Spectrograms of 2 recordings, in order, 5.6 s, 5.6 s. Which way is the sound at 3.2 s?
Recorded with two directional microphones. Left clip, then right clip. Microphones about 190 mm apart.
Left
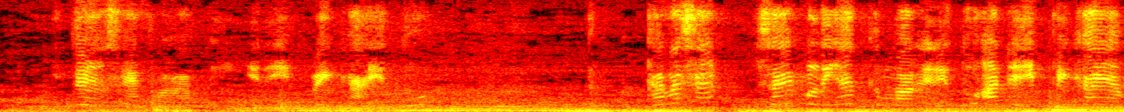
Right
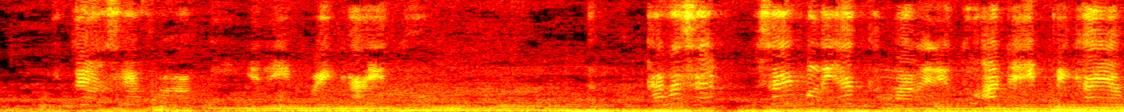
15° left (ahead or behind).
